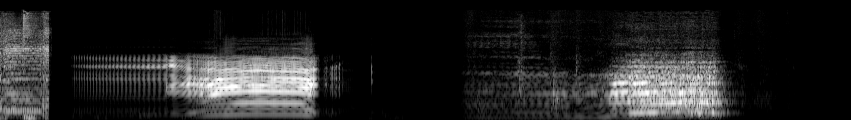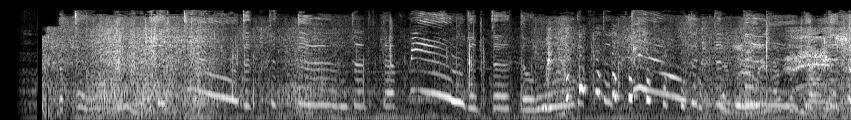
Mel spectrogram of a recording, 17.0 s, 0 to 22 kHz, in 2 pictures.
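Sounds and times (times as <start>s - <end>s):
cow mooing: 0.7s - 3.5s, 4.6s - 7.4s.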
